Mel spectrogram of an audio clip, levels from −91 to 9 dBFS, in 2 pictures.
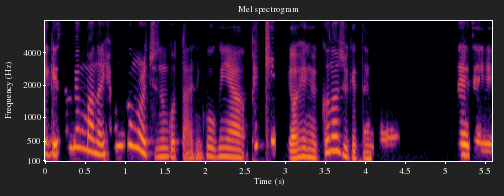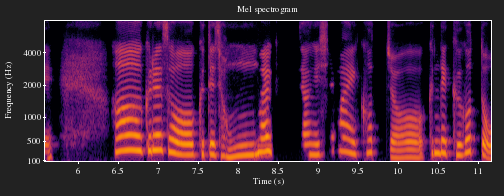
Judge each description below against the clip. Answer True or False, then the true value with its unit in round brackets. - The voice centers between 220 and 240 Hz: True (235 Hz)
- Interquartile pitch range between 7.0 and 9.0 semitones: True (8.1 semitones)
